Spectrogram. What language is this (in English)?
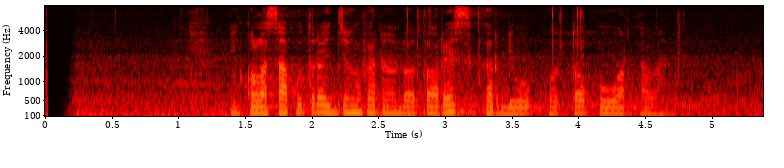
Sundanese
